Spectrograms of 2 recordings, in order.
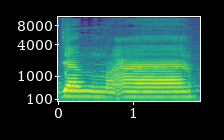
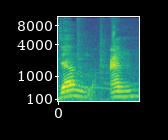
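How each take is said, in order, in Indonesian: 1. Kata ini berakhir dengan vokal panjang. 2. Kata ini berakhir dengan bunyi n. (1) "dibaca dengan panjang" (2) "itu bacaan yang salah"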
